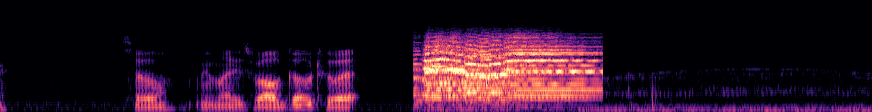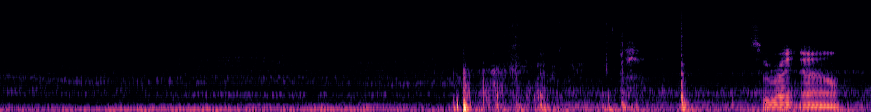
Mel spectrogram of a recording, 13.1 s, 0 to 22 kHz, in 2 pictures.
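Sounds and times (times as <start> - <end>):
brass music sting: 3.1 - 4.6.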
